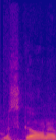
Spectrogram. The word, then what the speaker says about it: Moscona: All right, welcome back with Moscona from Locked On LSU. And I am going to get the pronunciation of your name correctly eventually.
